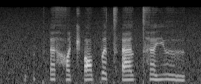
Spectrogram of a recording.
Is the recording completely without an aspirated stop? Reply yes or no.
no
